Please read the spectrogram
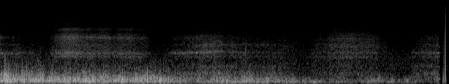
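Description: Wind buffeting the microphone outdoors: a low, noisy rumble that fades gradually.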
